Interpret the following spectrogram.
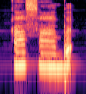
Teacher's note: ini namanya qalqalah kubra. Karena ada huruf qalqalah yang matinya mendatang disebabkan dibaca waqaf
